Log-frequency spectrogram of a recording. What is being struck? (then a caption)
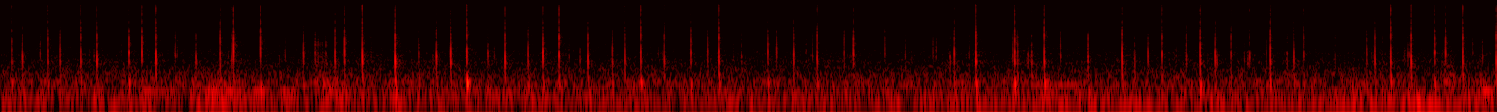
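Leather zip makeup bag. Long painted nails and the fingertips of both hands tap rapidly across a flat, hollow, white textured leather zip makeup bag. Quick, sharp clicks with almost no ring are scattered over a quiet, steady low hiss and hum.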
